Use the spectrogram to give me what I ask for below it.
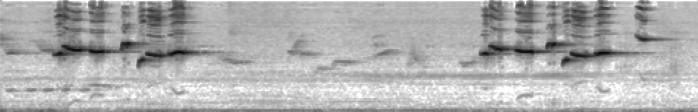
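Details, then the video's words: Orange-headed thrush singing: two bursts of clear, varied whistled phrases, each a quick run of sliding, warbled notes, separated by a quiet gap with faint background hum. "SUARA ASLI ANIS MACAN GACOR"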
